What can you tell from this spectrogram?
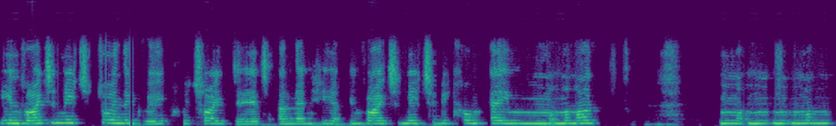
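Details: Adult woman's stuttering (stammer) since about age three, described as uncontrollably bad, with teenage years when she could hardly put two words together; later attended the Starfish Project speech therapy course to gain control.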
